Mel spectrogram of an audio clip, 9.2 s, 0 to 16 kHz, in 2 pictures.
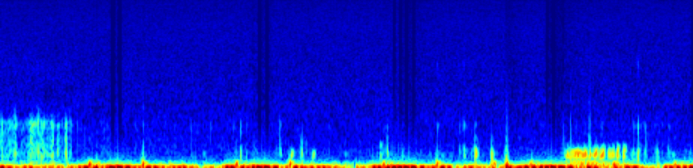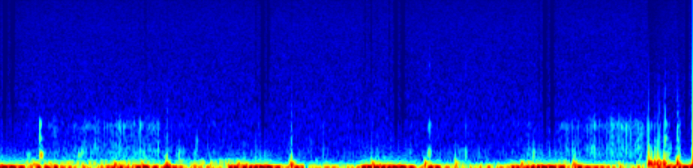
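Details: Stethoscope on the belly while lying down, after drinking much of a 1.5 L cola with Mentos: loud rumbling and gurgling with bubbling surges, no sloshing or popping heard; active bowel sounds.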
